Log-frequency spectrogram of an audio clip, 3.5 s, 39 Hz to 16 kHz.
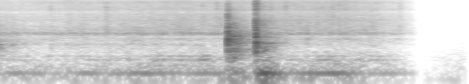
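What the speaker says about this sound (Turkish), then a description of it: "daha önceden doğramış olduğum maydanozlarımı üzerine ekleyip 2-3 dakika kadar da kavur" Chopped parsley sizzles and fries steadily in a pan, with a couple of brief stirring scrapes near the end before the sound cuts off.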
